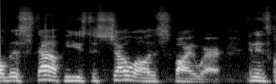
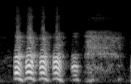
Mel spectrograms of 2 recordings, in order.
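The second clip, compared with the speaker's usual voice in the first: real laugh; 5 semitones higher than usual. Real, not acted. Laughing at the banter.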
